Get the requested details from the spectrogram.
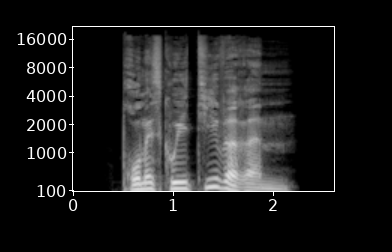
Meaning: strong dative masculine/neuter singular comparative degree of promiskuitiv
- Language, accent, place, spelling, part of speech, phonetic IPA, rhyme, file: German, Germany, Berlin, promiskuitiverem, adjective, [pʁomɪskuiˈtiːvəʁəm], -iːvəʁəm, De-promiskuitiverem.ogg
